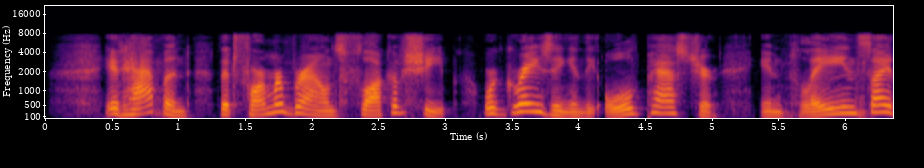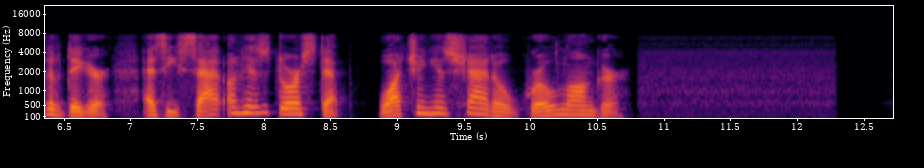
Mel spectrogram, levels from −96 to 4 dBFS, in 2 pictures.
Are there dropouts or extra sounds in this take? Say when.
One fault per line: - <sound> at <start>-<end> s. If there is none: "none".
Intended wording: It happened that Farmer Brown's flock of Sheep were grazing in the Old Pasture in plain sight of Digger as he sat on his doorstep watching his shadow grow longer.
none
